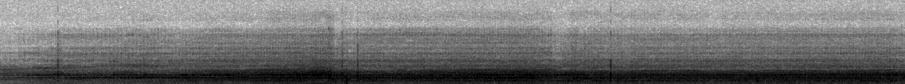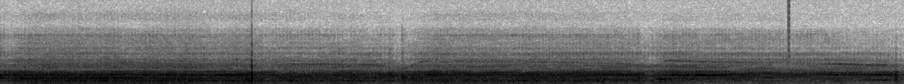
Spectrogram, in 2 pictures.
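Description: Harley-Davidson Sportster V-twin running as the bike accelerates along the road, mixed with wind rush over the on-board camera's microphone. It grows louder over the first couple of seconds, holds steady, and eases a little near the end as the bike slows.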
